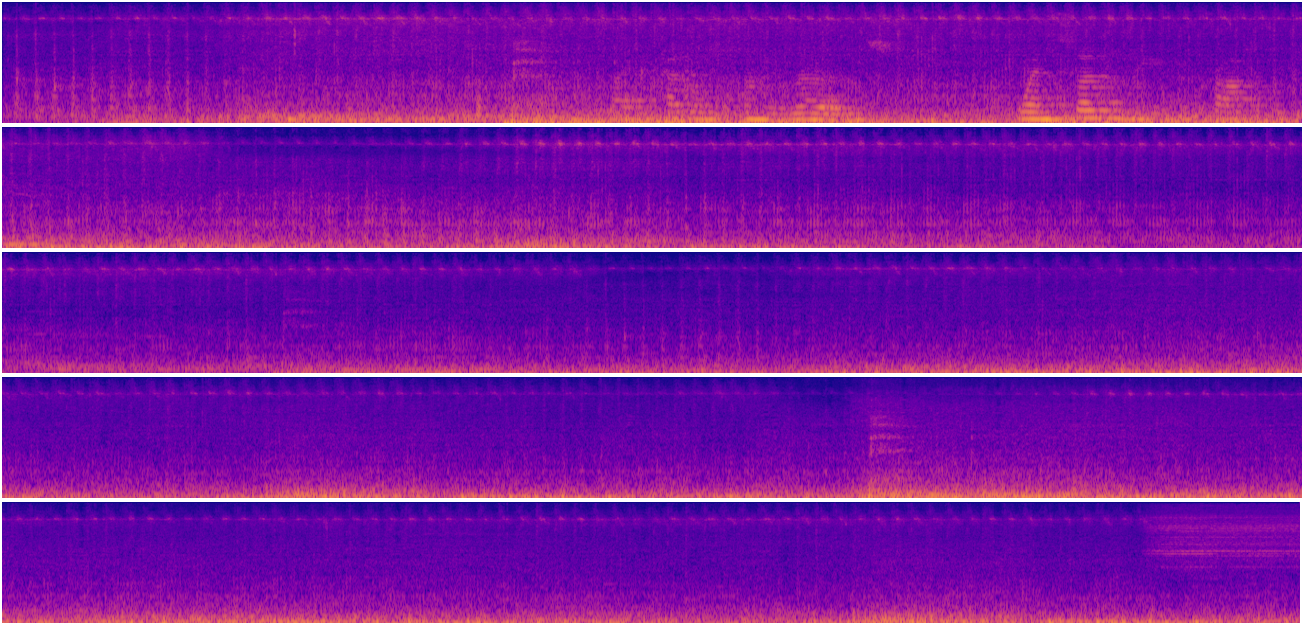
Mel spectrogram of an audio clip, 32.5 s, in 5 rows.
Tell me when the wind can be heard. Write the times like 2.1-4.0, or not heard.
0.0-32.4.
